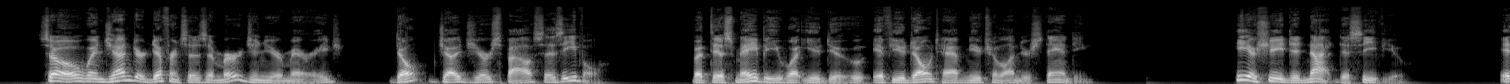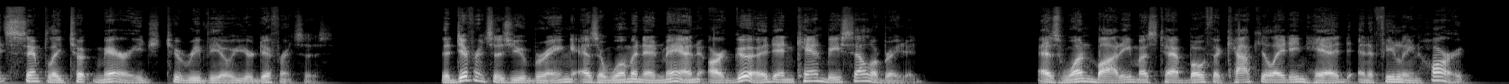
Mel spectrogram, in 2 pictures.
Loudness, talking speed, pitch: -17 LUFS, 140 wpm, 95 Hz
